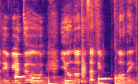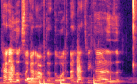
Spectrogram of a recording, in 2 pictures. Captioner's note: snaps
